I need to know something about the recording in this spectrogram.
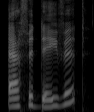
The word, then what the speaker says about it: affidavit: birth him um I don't know this word affidavit okay is that correct yes that is is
